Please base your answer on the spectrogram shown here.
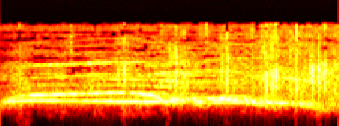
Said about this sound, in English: So, Mark informed me that before we came out that everyone here has to clap like there's three people this evening.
